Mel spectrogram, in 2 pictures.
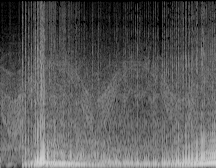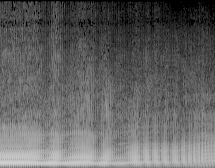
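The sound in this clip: Motorcycle engines with sidecars start with a sharp burst, idle roughly, then rev up into a loud, steady drone as they set off in pursuit.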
